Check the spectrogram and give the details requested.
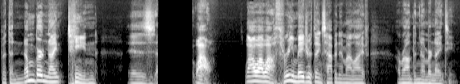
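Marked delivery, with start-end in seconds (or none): none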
